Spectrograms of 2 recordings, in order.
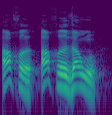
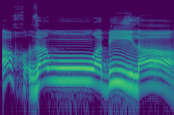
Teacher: حمزہ کو خا سے ملانا ہے، خا کو موٹا رکھنا ہے، ہلانا بھی نہیں ہے. پھر ذال پر دو زبر کی تنوین ہے، اس کے بعد واو آ گیا.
